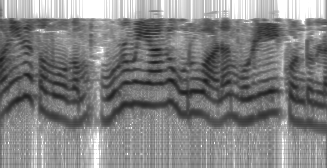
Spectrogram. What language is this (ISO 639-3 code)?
tam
